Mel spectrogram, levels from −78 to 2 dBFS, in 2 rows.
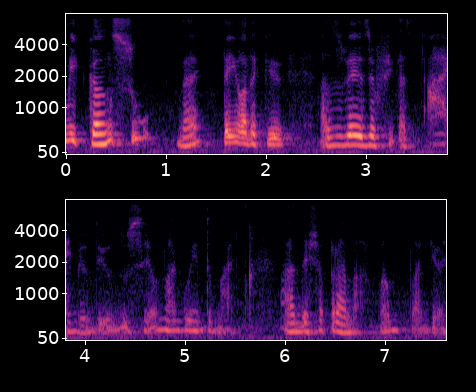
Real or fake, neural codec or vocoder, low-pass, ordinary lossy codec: real; none; 7.2 kHz; none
